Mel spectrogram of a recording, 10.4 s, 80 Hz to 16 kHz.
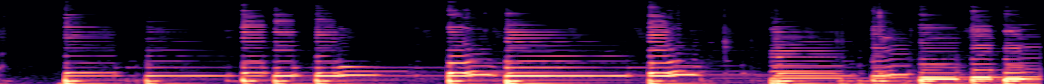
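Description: Capoed steel-string acoustic guitar playing a two-note shape on the low E and A strings, struck again and again and slid up from the 3rd to the 5th fret and back, with quicker strums near the end.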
